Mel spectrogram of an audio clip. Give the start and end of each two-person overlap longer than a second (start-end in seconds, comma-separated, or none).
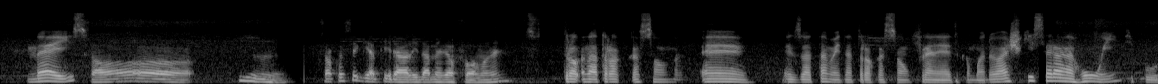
none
